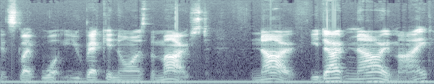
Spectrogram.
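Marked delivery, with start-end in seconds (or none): 2.5-4.3 put-on Australian accent, Australian O in know. Teaching how to do an australian accent, demonstrating it in an australian accent. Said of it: "you almost can't do an Australian accent".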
